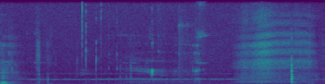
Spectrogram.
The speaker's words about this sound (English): Just relax. Have another sip of water.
